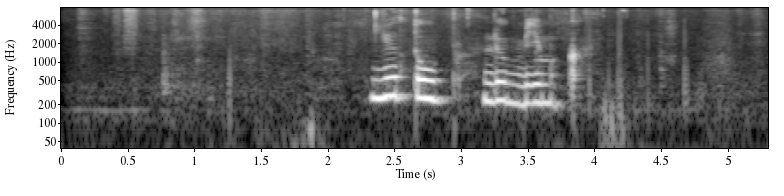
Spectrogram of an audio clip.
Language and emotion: Russian, sad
